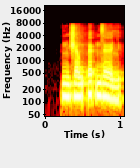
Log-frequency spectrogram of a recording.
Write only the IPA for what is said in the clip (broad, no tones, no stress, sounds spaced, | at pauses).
n d͡ʒ æ w ʔ ɛ ʔ n z ɛ lʲ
